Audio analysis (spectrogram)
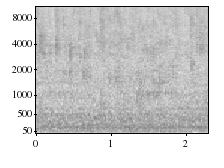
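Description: Rinsed sushi rice drains in a bowl as water runs off in a steady, close hiss and trickle, continuous and alone without any talk.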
